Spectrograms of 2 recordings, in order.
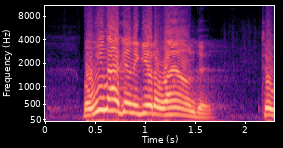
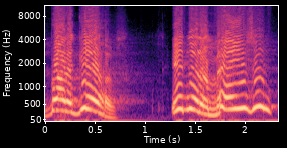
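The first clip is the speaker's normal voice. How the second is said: high, bright-eyed gushing; excited high-pitched preacher greeting; cheerful greeting; 10 semitones higher, 3 dB louder than usual. Retold or imitated. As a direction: gush with delight at a friend. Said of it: "Preacher gets over there and says".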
